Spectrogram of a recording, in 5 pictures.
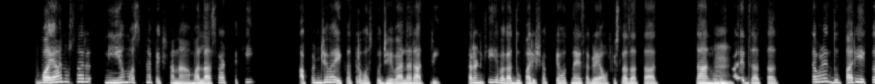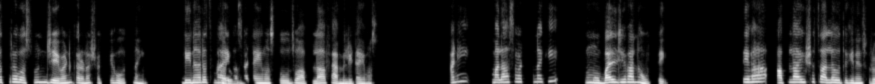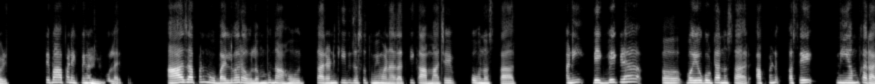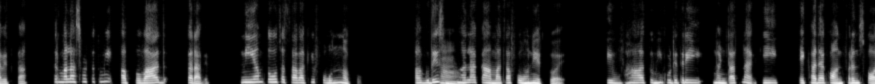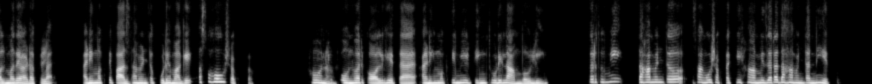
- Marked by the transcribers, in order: in English: "डिनरच"; in English: "फॅमिली टाईम"
- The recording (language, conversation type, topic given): Marathi, podcast, कुटुंबीय जेवणात मोबाईल न वापरण्याचे नियम तुम्ही कसे ठरवता?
